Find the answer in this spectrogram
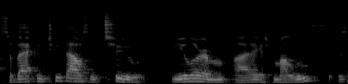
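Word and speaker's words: Maluf: that comes out so back in 2002 Muller Maalouf is how you pronounce it from Alif proposed the the general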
